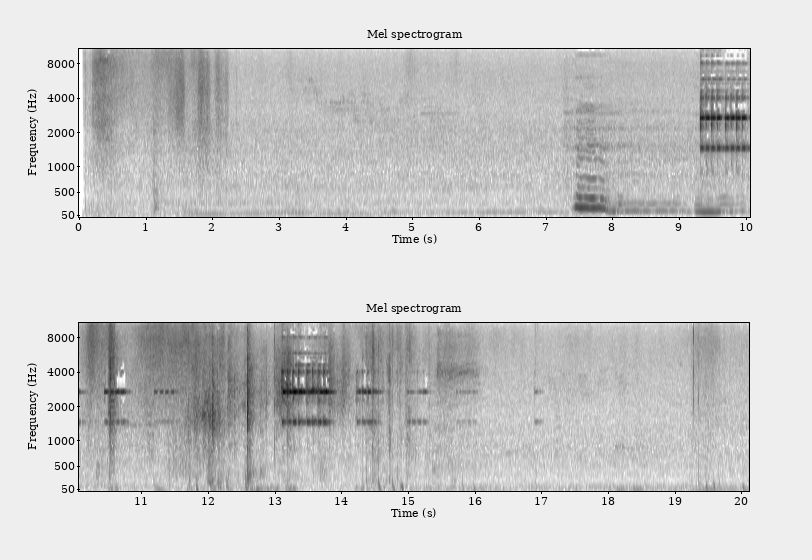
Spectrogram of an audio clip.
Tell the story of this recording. I was humming and scrolling my phone. The alarm goes off. Then, I got off my chair and walk off to turn the alarm off.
